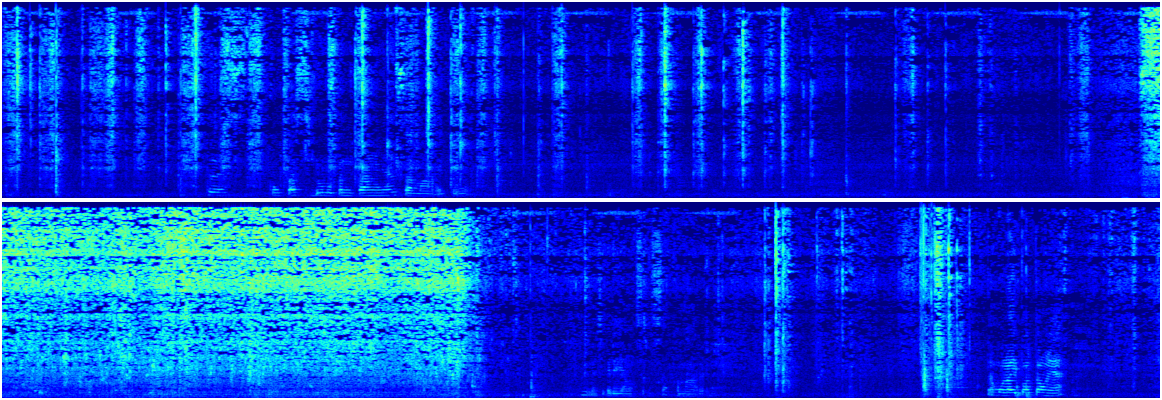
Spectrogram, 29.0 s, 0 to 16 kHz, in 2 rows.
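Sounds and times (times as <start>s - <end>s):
peeler scraping a potato: 0.0s - 7.1s, 7.8s - 10.1s, 11.1s - 11.6s
kitchen tap running into sink: 14.2s - 20.6s.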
